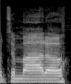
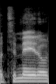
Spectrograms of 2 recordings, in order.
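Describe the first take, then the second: First: "tomato" with a middle "MAH"; broad-A tomato. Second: "tomato" with a middle "MAY"; long-A tomato. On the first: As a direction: say "tomato" as tuh-MAH-toh. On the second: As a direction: say "tomato" as tuh-MAY-toh. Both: Shown as a demonstration. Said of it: "you said it one way".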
